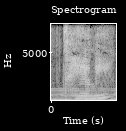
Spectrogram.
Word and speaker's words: Tammi: My name is Tammy Adair. – How do you spell that? – I spell my name T-A-M-M-I.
